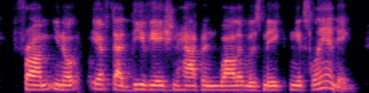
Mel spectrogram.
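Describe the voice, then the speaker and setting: A man talks with a slight Dutch accent. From Netherlands (Dutch-speaking), moved to Canada at nine. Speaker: psychologist. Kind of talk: lecture. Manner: casual, with many fillers and restarts.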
